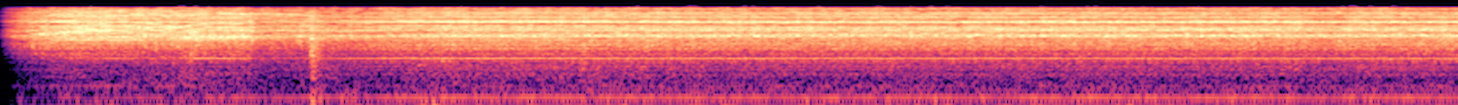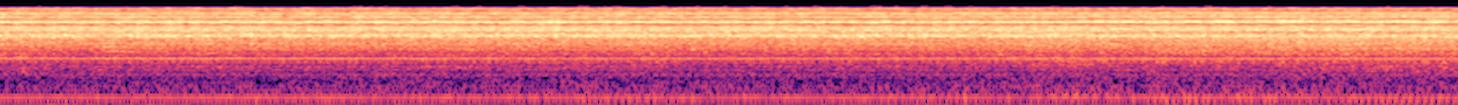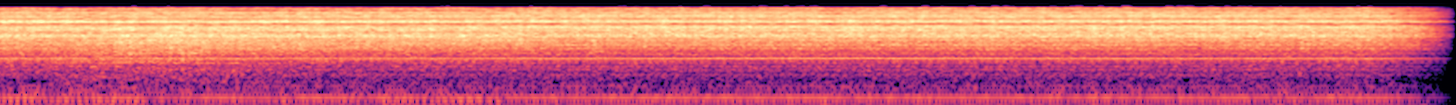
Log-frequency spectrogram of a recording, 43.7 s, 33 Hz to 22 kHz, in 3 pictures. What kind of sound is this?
bmw engine220810
22.08.2010: about 21.30. crossroads of Gorna Wilda nad Dolina Streets in Poznan (in Poland). the whirr of BMW engine. the driver went somewhere. some woman was sitting on the passenger seat.
whirr, poznan, bmw, noise, engine, field-recording, wilda, poland, car, street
